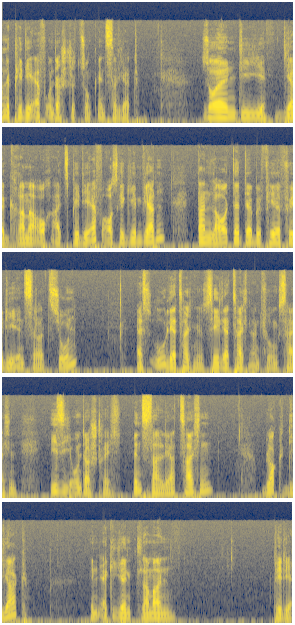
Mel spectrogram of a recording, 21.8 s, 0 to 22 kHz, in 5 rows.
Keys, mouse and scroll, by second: 15.8 BackSpace, 16.3 alt+8, 18.4-19.3 typing, 20.3 alt+9, 21.2 BackSpace.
